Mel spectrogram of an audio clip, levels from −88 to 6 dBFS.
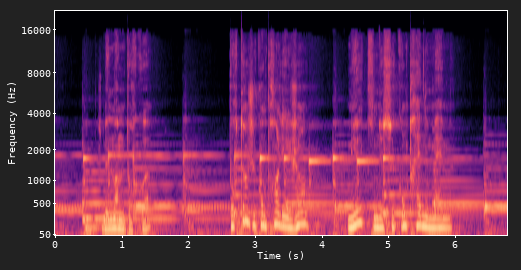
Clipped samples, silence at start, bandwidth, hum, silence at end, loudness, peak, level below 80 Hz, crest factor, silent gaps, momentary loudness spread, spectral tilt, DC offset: under 0.1%; 0 s; 16 kHz; none; 0 s; -13 LUFS; 0 dBFS; -30 dBFS; 12 dB; none; 13 LU; -6 dB/octave; under 0.1%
